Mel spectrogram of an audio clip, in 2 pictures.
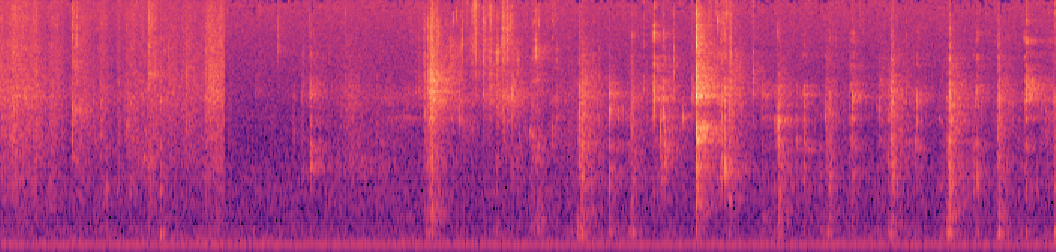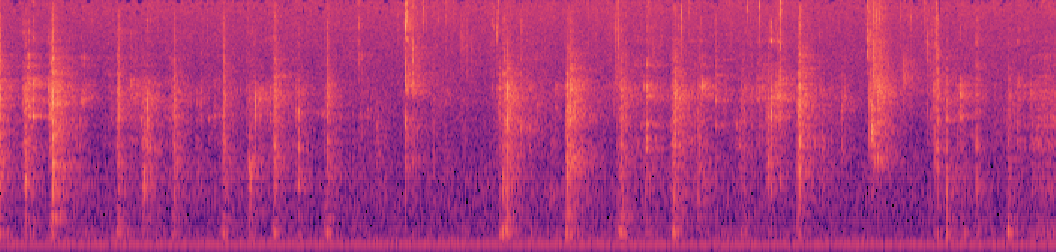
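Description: Close-miked eating sounds of a person chewing and biting seafood: an irregular scatter of soft wet clicks and smacks, over a steady low hum.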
